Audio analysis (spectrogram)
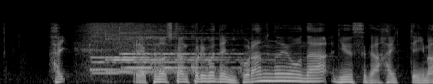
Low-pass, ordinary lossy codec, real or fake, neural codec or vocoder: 7.2 kHz; none; real; none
